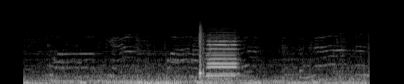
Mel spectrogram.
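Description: A car horn sounds once, a short honk about two seconds in, over a low steady rumble of traffic; the sound cuts off abruptly near the end.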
